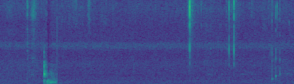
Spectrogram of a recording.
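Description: Small hand-work noises from pushing a small screwdriver into the melted end of a braided polypropylene rope: a short dull thump under a second in, then a few faint light clicks near the end, over a steady low hum.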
